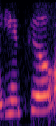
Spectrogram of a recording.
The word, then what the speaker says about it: Hemphill: But, you know, for more information about me, contact me on Google, you know what I'm saying, keyword, Blaine Hempfield, or you can also type in Blaine the Model, and you spell that B-L-A-Y-N-E, and my last name is H-E-M-P-H-I-L-L.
